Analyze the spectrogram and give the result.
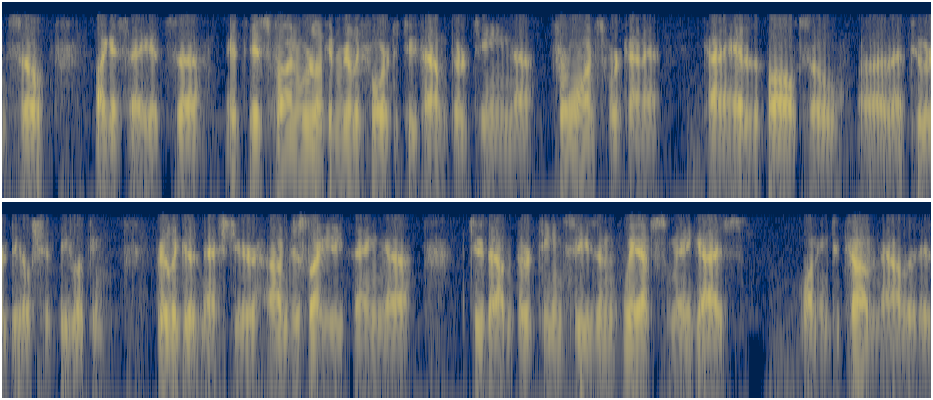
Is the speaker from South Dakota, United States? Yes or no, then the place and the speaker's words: yes; Belle Fourche, South Dakota, United States; we're back here at my hometown, Belle Fouche, June 8th, South Dakota.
